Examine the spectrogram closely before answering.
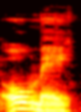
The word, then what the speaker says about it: Ome: You may be wondering why I'm saying Ome instead of Omi. That's because in the Igbo language, E's are actually pronounced just like you would say an A.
